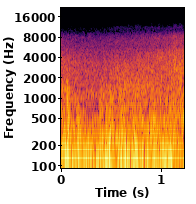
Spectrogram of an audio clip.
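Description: Winter sea off Mersea Island heard from a kayak, rough waves and surf rumbling under heavy wind buffeting on the microphone.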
